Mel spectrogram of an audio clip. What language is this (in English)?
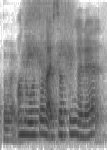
English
